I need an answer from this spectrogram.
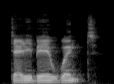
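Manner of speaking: ordinary delivery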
